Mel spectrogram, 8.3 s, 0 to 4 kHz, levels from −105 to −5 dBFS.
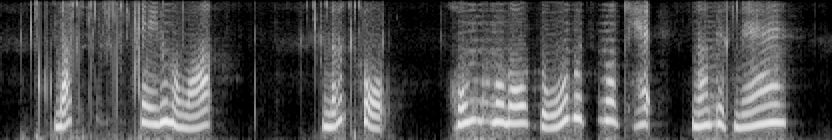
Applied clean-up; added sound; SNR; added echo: neural separator model SepFormer WHAMR!.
